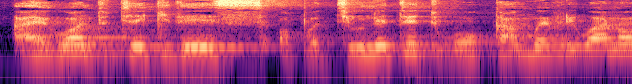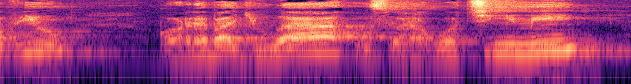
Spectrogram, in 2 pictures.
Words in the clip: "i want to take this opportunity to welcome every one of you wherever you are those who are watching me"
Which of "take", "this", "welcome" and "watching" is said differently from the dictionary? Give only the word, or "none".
welcome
